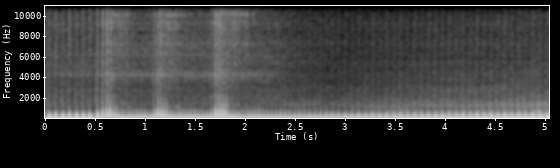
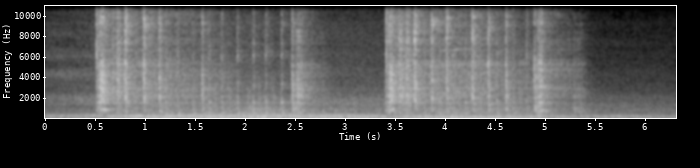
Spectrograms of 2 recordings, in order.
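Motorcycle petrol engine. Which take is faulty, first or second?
second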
